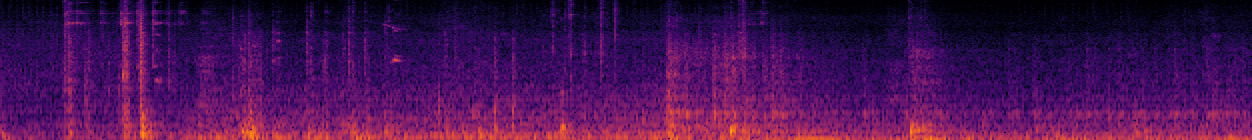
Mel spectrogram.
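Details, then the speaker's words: Chevy Nova Super Sport, first start of the day on the trailer, after a replacement distributor with vacuum advance. It fires right up into a deep, steady idle with no knocks or misses, with handling noise in the background. Healthy cold start. "looking there just fired right up okay let's get her unloaded without falling off the trailer"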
